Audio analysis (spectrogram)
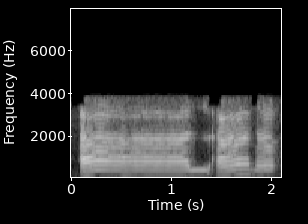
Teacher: The lam, I don't spend too much time and I don't merge the lam with the med in al-ana. · Term: mukhaffaf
